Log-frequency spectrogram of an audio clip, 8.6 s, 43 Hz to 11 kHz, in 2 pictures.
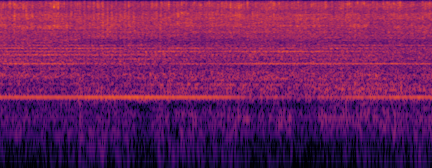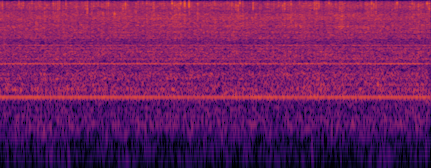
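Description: Dazzini TCI260VH chain saw running steadily with its chain cutting a vertical slot into the ground: a constant whine over a harsh, hissing grind.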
